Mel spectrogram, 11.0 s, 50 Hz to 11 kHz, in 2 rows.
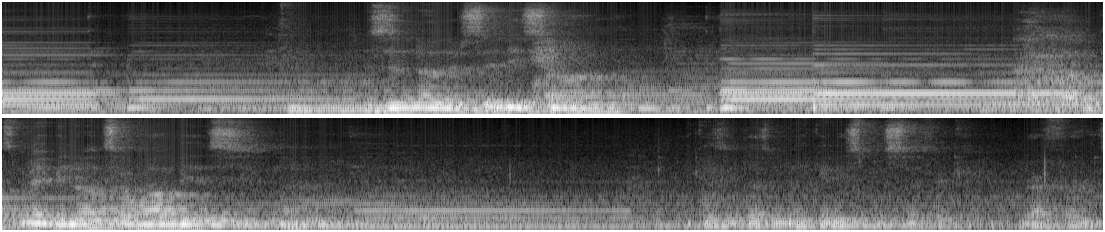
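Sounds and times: acoustic guitar chord ringing: 0.0s - 9.2s.

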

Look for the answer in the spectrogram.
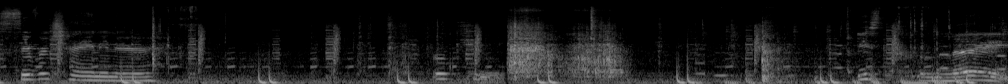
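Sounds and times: music with deep bass notes: 6.8s - 10.0s.

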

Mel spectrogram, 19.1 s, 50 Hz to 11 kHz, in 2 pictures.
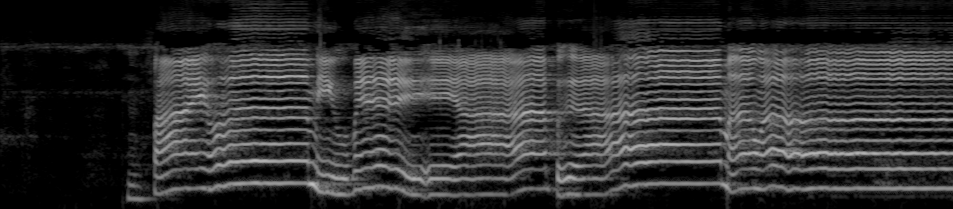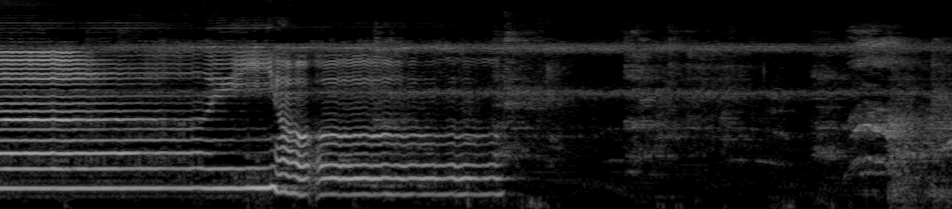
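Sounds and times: woman singing unaccompanied: 1.3s - 14.7s.

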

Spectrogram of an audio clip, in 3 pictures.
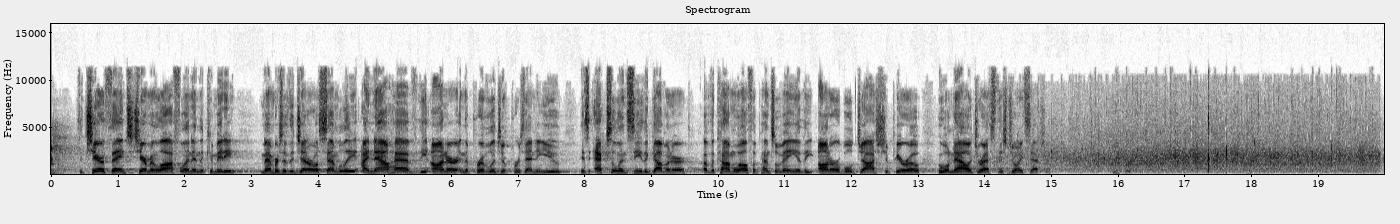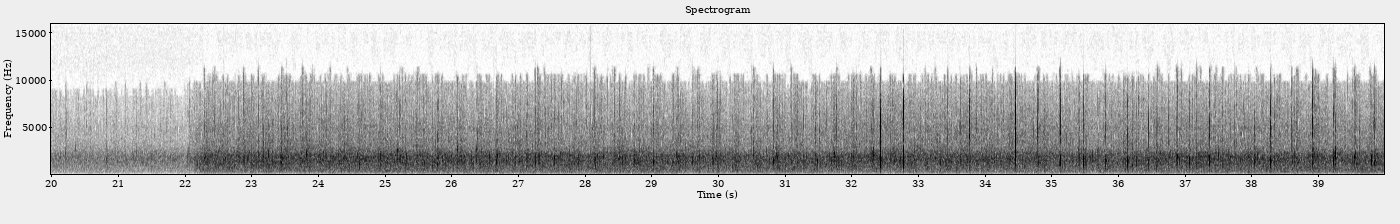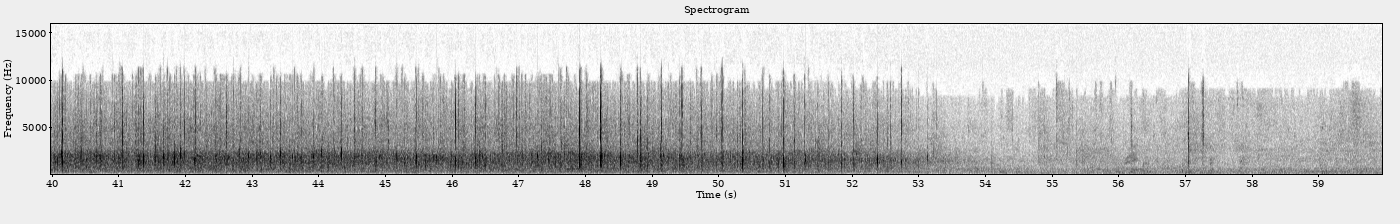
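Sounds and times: crowd applauding: 13.6s - 53.7s.

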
